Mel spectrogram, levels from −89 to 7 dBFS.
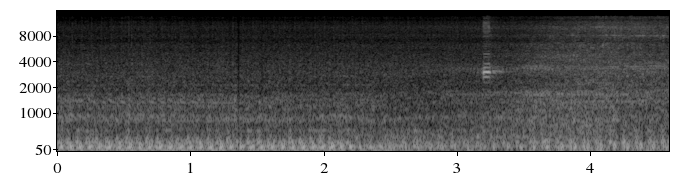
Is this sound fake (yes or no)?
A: no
